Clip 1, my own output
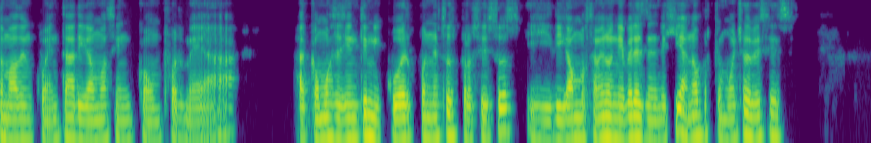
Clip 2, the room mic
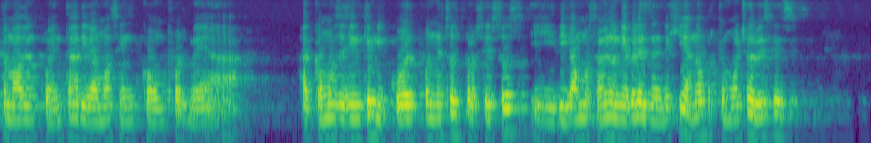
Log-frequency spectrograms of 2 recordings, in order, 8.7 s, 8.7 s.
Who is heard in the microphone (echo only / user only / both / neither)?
echo only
